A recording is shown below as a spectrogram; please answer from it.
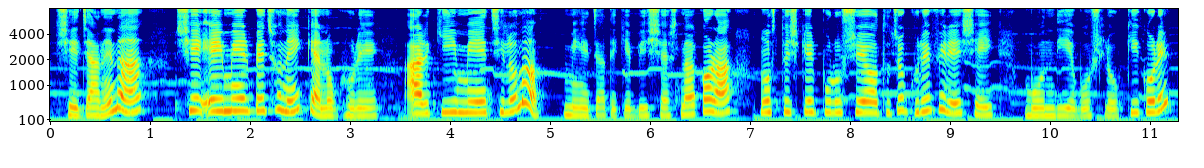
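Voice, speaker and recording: A woman reading a romantic story aloud in an expressive, dramatic narration. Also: high-pitched. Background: soft background music.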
